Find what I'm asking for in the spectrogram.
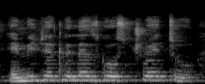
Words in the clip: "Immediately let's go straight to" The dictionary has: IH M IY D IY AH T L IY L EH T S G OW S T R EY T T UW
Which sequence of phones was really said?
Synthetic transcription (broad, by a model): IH M IY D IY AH T L IY L EH T S G OW S T R EY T T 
